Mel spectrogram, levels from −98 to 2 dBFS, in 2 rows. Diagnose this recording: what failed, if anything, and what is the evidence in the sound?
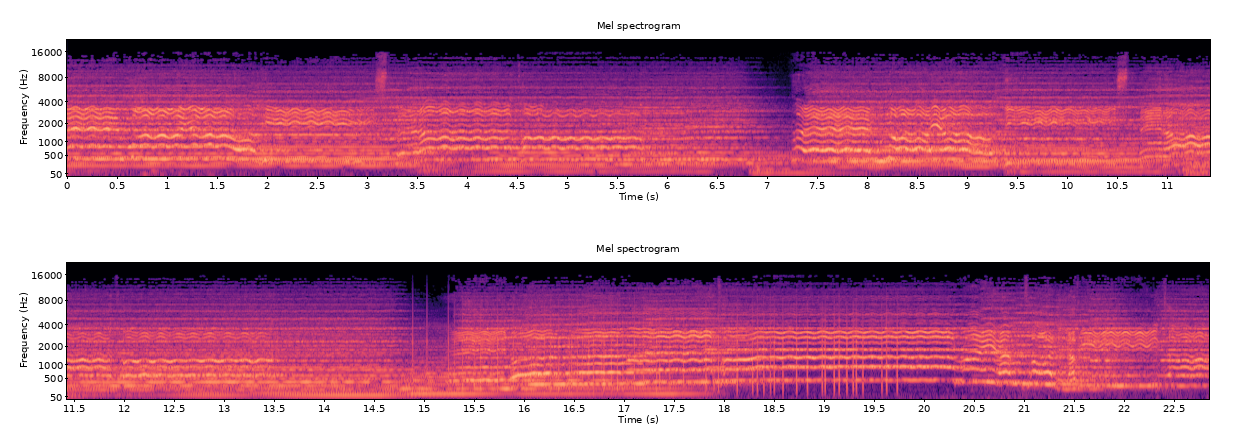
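A train of clicks, 14.88 to 19.74 s: irregular pulses near 11 per second, well above the sound, vertical spikes on waveform and spectrogram; likely analogue-wiring interference.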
